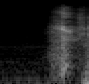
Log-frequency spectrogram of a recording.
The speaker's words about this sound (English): Oh, that's my first sneeze on the show.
